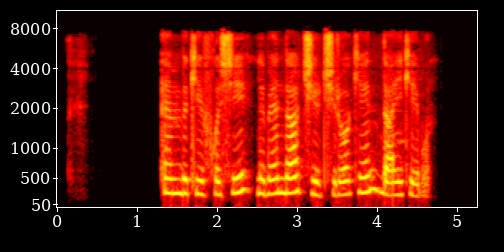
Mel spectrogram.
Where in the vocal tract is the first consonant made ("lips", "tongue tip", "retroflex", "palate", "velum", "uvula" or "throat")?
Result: lips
